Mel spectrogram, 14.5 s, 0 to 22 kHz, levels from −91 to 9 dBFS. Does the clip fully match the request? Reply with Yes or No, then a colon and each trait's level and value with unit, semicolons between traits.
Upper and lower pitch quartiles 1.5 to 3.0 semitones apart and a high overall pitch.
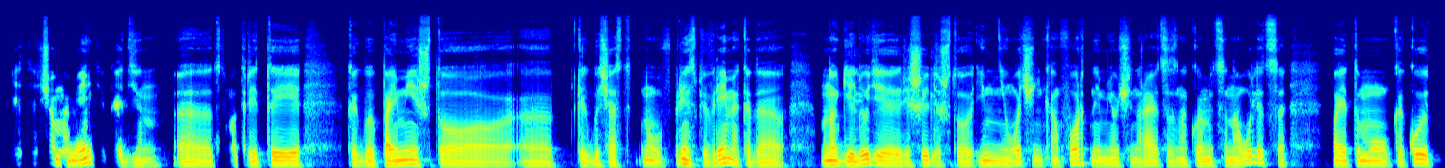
No: average, 2.7 semitones; very low, 90 Hz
